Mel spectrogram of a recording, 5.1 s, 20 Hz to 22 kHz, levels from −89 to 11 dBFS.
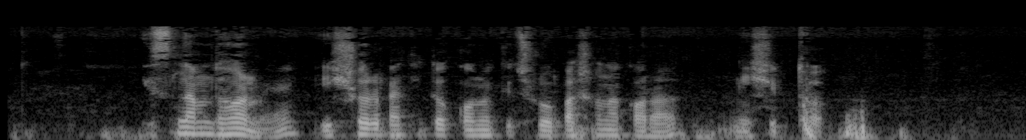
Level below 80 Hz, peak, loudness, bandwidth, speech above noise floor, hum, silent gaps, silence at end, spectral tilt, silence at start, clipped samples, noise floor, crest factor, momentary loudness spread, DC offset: -46 dBFS; -8 dBFS; -29 LUFS; 11.5 kHz; 32 dB; none; none; 0.6 s; -5.5 dB/octave; 0.5 s; under 0.1%; -60 dBFS; 22 dB; 9 LU; under 0.1%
